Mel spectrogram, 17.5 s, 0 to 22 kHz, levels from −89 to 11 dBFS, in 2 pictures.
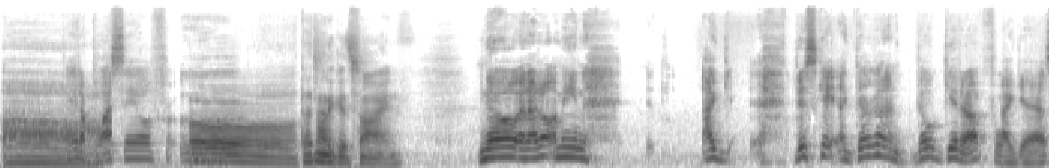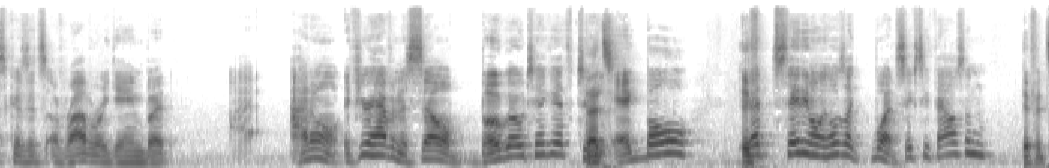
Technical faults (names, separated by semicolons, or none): damaged data in a compressed stream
